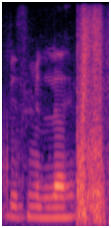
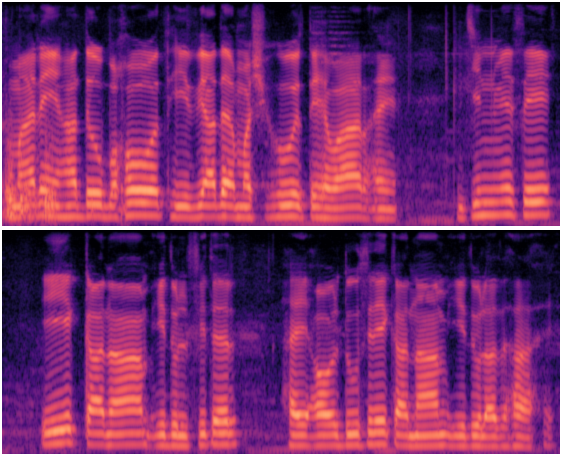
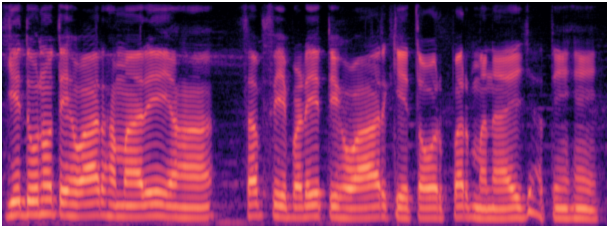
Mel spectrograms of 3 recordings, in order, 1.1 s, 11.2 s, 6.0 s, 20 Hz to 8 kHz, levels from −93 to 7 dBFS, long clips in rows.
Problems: none marked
